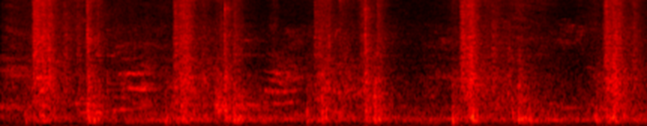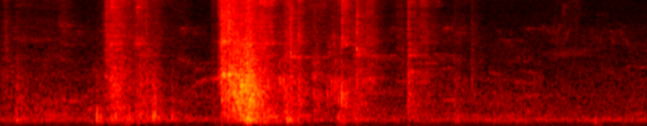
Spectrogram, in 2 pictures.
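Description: Trampoline mat and steel springs creaking and jangling with each bounce, about once a second, then a louder landing just after seven seconds as the jumper comes down from a flip.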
